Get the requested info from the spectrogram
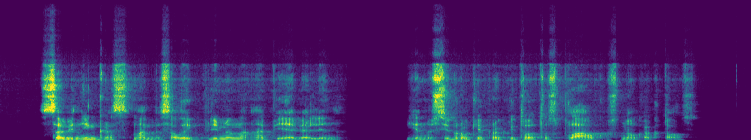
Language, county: Lithuanian, Kaunas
